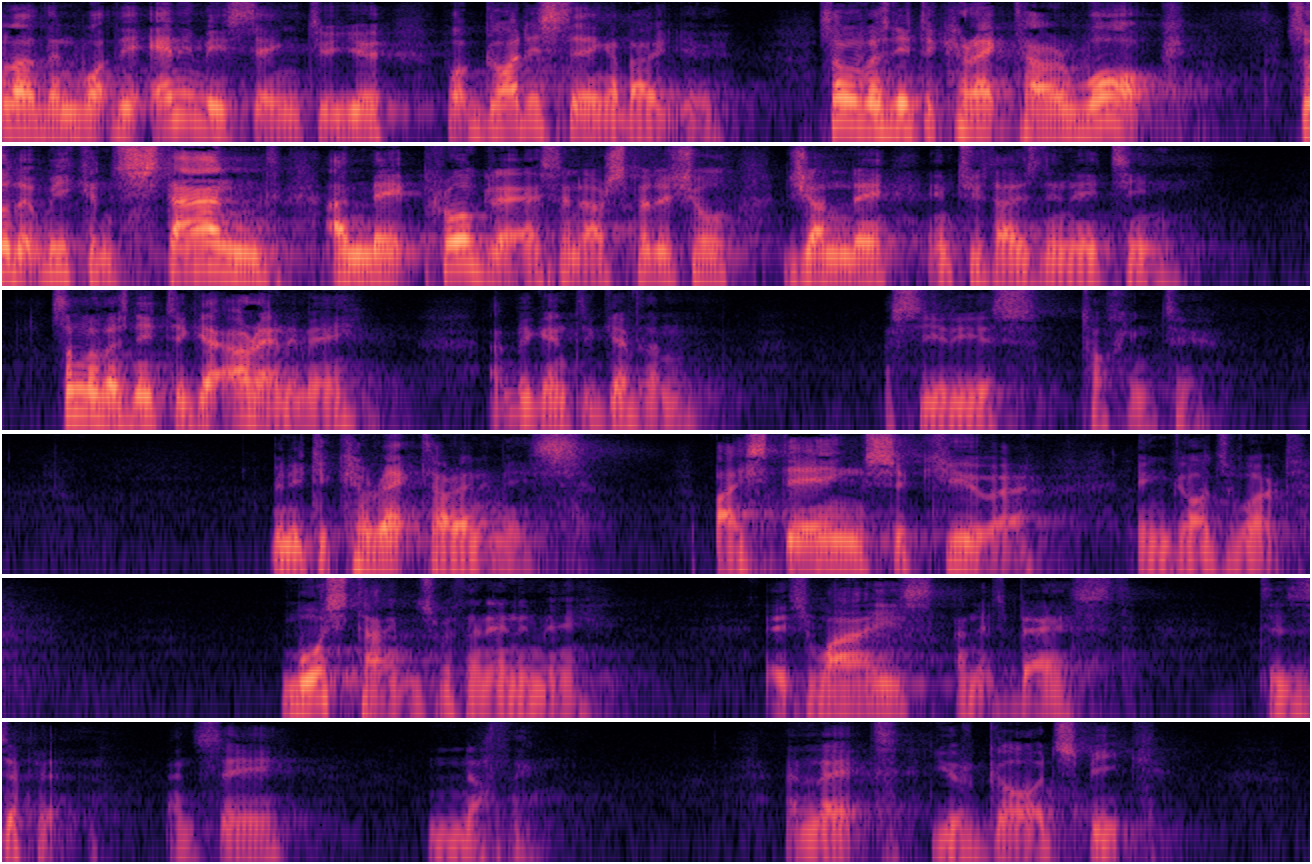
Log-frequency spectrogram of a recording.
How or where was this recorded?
large echoing room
